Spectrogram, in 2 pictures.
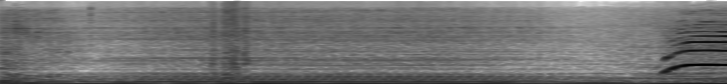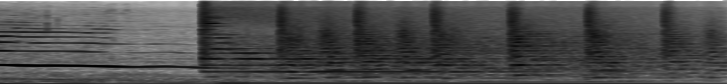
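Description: An AI-driven car revs with a whining engine tone that rises and holds, then a harsher higher-pitched roar takes over, close and loud with no talk during the revving.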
